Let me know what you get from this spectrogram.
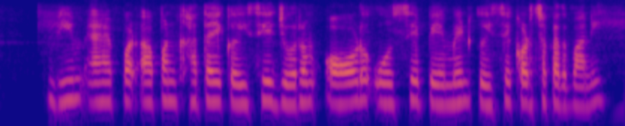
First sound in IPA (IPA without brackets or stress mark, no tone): bʱ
